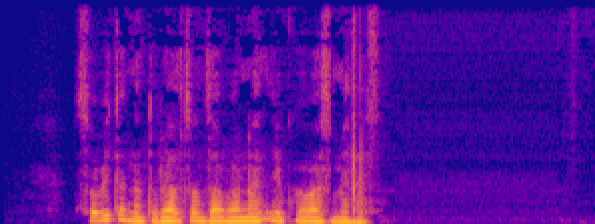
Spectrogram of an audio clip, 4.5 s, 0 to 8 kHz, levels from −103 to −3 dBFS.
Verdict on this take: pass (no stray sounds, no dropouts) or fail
pass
